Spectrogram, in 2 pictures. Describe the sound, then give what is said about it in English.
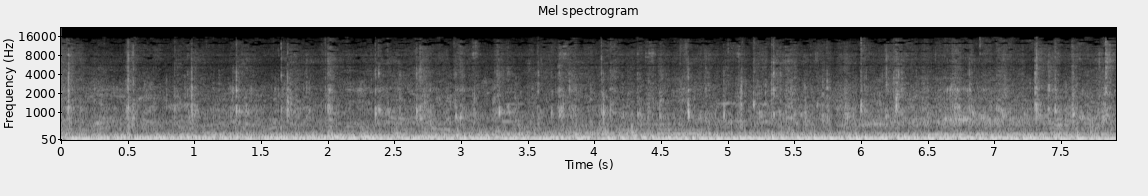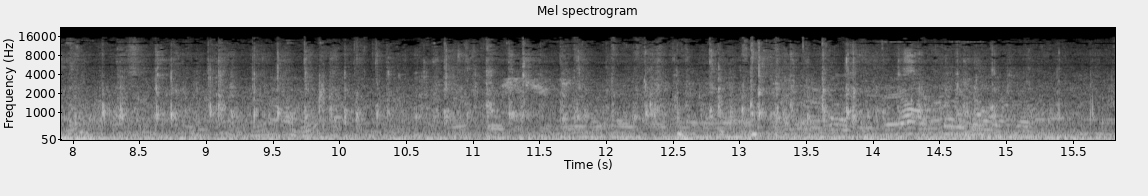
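Hooves of mounted police horses clip-clop on a hard street in a quick, steady run of sharp strikes. Muffled voices and a low traffic rumble sit underneath, and the rumble eases about halfway through. “First off, on the heroes list, huge shout out to this guy giving the mounted police the business.”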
